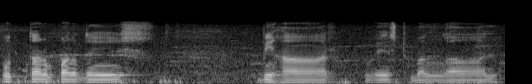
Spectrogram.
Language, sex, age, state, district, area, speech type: Urdu, male, 18-30, Uttar Pradesh, Gautam Buddha Nagar, rural, spontaneous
